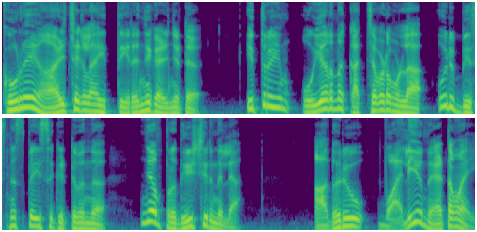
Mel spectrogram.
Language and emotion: Malayalam, surprised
